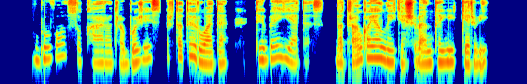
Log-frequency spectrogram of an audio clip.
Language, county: Lithuanian, Kaunas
